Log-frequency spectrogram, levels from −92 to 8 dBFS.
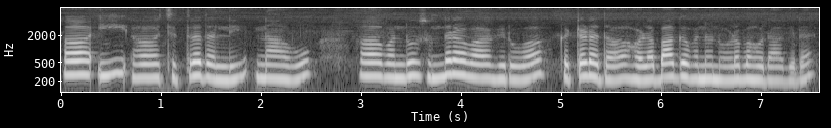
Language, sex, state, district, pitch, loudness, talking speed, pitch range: Kannada, female, Karnataka, Bangalore, 240 Hz, -15 LUFS, 85 wpm, 225-260 Hz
